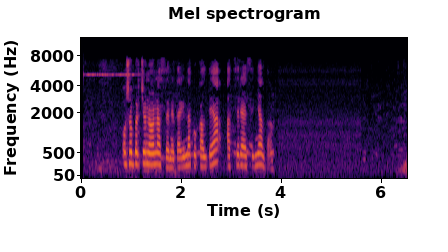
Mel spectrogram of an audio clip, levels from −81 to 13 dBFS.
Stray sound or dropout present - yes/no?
no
